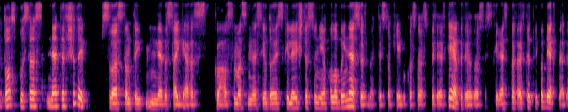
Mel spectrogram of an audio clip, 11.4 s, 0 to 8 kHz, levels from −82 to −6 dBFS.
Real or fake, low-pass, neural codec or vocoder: real; 7.2 kHz; none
